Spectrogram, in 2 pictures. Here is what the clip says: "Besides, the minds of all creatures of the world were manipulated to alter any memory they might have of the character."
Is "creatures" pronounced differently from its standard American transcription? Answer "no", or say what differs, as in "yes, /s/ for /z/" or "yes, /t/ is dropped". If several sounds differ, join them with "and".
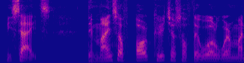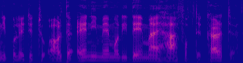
yes, /s/ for /z/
